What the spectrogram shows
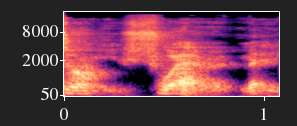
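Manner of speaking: put-on menacing, breathy, hushed near-whisper. Retelling what a man said to a teenager's face: imitating a threatening warning. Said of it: "so threatening and menacing".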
